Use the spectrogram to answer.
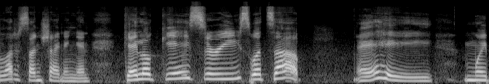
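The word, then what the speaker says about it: qué lo que: what's up in spanish it's usually q-u-e-l-o-q-u-e but here in the dominican republic we say k-loke like short form dc nagua is nice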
